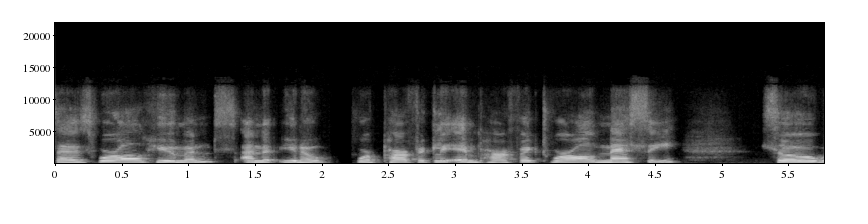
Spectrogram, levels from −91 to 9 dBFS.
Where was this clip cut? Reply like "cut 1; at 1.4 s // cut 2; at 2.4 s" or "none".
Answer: cut 1; at 2.2 s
